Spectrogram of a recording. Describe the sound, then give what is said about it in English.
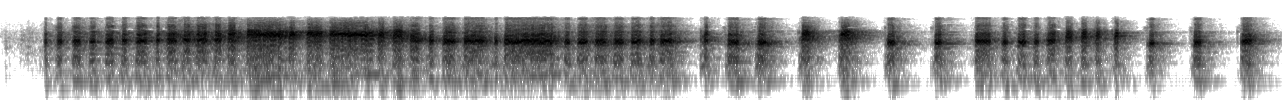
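A duck call blown in a short second feed call: a quick, rolling chatter for a few seconds, then breaking into a string of short, evenly spaced clucking notes. No one speaks. “Second feed call shouldn't be as long as the first feed call because you done showed your feed call.”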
